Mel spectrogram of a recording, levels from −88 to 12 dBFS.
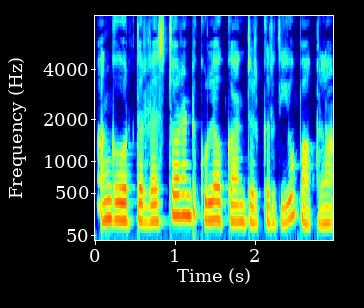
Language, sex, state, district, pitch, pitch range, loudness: Tamil, female, Tamil Nadu, Nilgiris, 185 Hz, 165-195 Hz, -15 LUFS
